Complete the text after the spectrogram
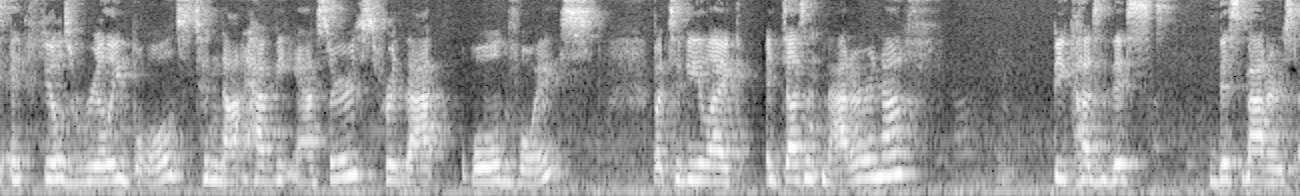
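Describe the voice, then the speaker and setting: Earnest woman in an echoey room. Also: a little high. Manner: earnest, searching, rambling with many restarts. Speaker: podcast guest. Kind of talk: reflective conversational sharing. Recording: echoey room with faint noise.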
